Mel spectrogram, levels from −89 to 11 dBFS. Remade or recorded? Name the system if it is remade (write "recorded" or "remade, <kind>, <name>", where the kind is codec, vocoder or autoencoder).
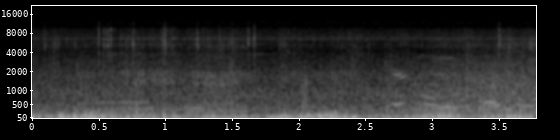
recorded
